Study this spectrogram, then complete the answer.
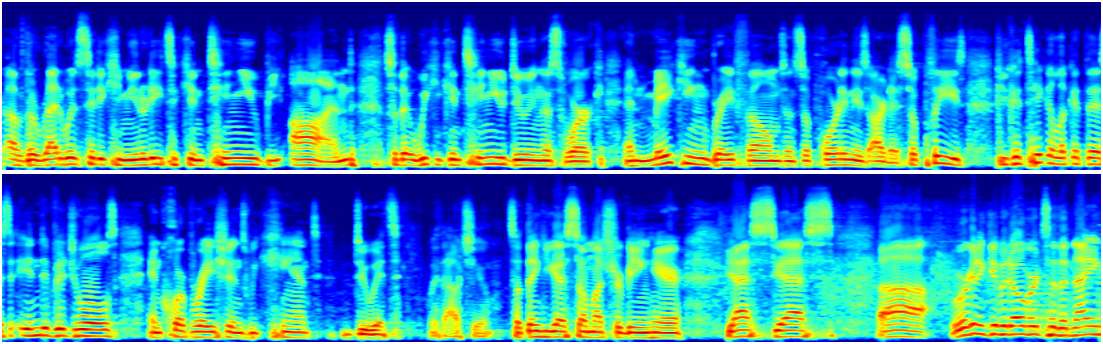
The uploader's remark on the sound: Our first ever PODCAST recorded LIVE WITH AN AUDIENCE. At BOX in Redwood City, Ca.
